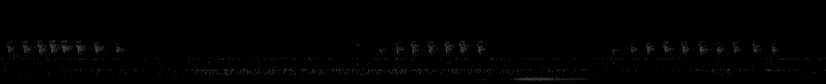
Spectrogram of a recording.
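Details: Alarm calls of a common blackbird (Turdus merula) in a garden, May 2021: three rattling runs of fast, metallic chink notes, roughly eight per run, spaced a couple of seconds apart, with a faint low hum between.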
